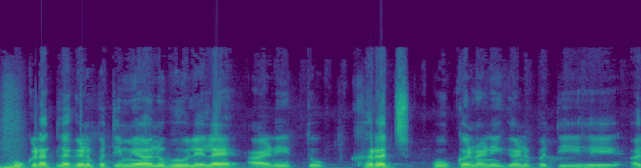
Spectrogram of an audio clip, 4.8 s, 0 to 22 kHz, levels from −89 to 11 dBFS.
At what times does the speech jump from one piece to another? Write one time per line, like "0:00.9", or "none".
none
